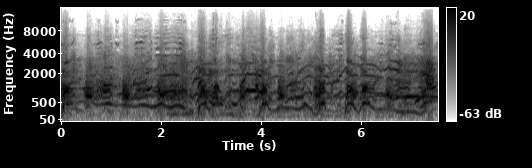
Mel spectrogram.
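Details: Four-dog Husky sled teams at the start in Rendlesham, January 2016, recorded on analogue cassette tape: a dense chorus of excited yelps, wavering howl-like whines and barks from many dogs overlapping continuously.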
